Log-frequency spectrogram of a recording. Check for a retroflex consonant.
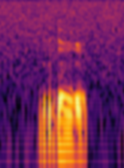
absent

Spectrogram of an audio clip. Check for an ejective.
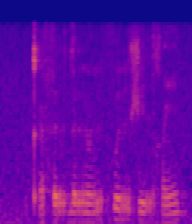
present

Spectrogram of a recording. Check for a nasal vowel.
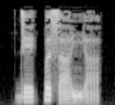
absent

